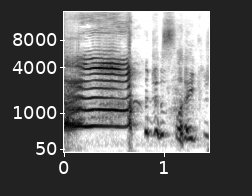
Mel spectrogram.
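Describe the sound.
A voice imitates a man wailing: a sustained, high, tonal wail that ends abruptly and is followed by a few short, broken vocal sounds.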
